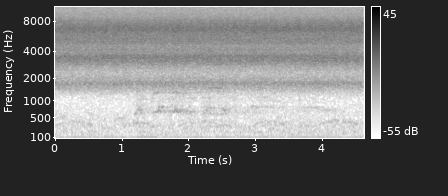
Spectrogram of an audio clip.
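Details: Cicada buzzing in a flat, shrill, continuous whine with layered high tones, steady for the full clip, while soft low murmuring sounds drift faintly underneath.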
